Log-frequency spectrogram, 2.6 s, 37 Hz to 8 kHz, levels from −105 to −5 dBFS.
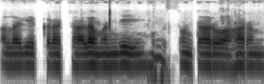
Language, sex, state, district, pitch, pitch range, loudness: Telugu, male, Andhra Pradesh, Sri Satya Sai, 130 Hz, 125-130 Hz, -21 LUFS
